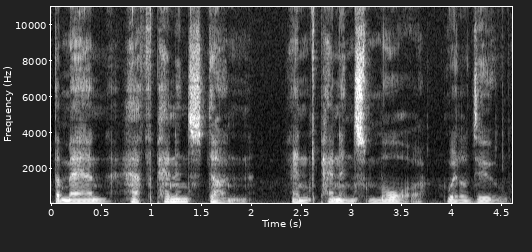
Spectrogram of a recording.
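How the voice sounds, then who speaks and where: A man voicing a gentle, knowing male spirit in a dramatic poetry reading, soft, measured and solemn. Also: medium pitch, fairly even intonation, gravelly, husky, full character voice. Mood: calm, grave.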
